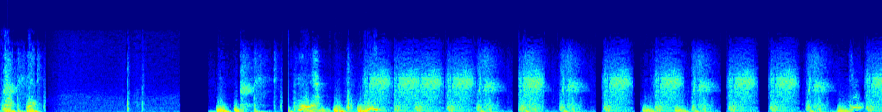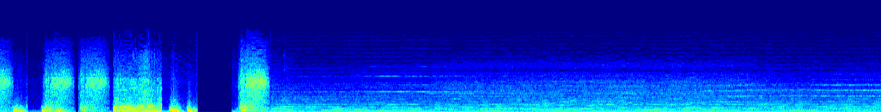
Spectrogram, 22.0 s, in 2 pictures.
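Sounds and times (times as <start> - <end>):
whacks and slaps: 0.0 - 0.6, 2.7 - 12.4, 13.3 - 14.4.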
